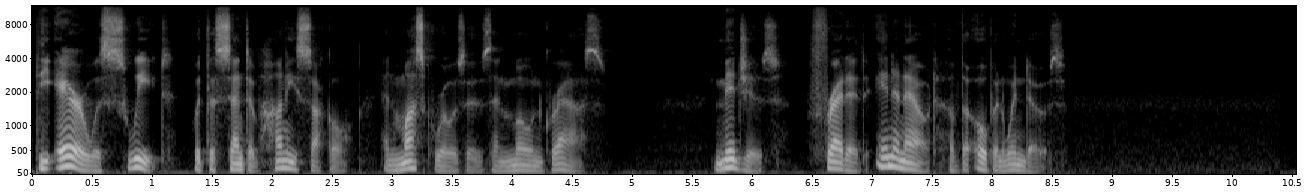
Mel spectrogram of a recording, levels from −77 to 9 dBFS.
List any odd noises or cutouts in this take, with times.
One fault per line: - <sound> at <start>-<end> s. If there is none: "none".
none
